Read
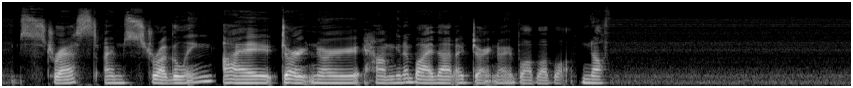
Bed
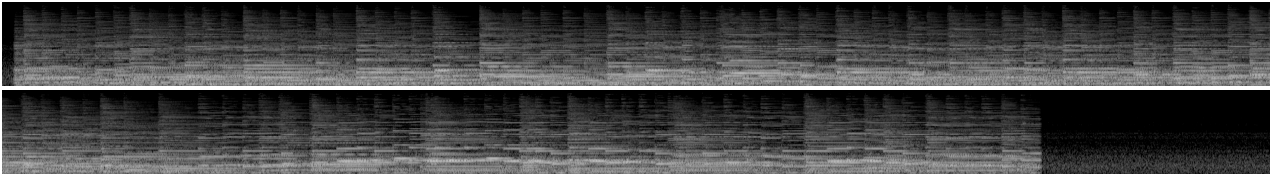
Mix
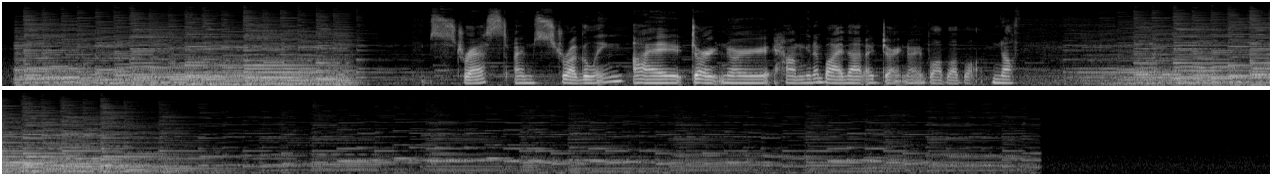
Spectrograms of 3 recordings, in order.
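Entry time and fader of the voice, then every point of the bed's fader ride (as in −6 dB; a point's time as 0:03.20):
4.10 s, −3.0 dB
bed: 0:03.46 −1.5 dB
0:03.68 −22.5 dB
0:10.29 −22.5 dB
0:11.52 −1.5 dB
0:13.60 −1.5 dB
0:15.01 −14.5 dB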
